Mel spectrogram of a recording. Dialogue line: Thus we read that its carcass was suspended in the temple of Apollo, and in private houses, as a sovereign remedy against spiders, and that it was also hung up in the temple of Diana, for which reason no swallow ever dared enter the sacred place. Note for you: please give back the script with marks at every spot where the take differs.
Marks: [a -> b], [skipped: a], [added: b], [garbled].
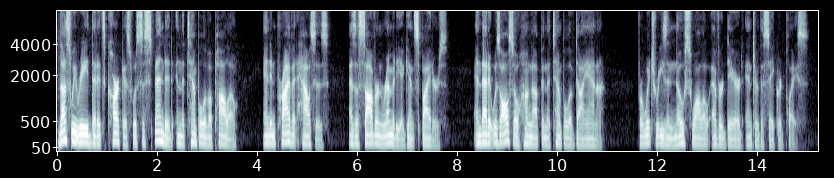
Thus we read that its carcass was suspended in the temple of Apollo, and in private houses, as a sovereign remedy against spiders, and that it was also hung up in the temple of Diana, for which reason no swallow ever dared enter the sacred place.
